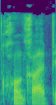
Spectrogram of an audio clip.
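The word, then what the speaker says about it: Gonggrijp: Äh, Rob Hongreib, habe ich das jetzt richtig ausgesprochen? Ronchreib, ja. Ronchreib.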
